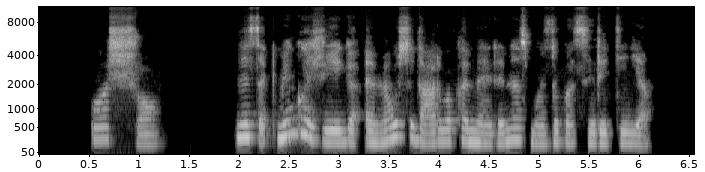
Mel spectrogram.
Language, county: Lithuanian, Šiauliai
